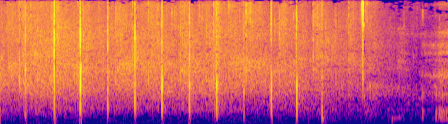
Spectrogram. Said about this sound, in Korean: 맨 새날이 밝았습니다. 우리 하나님께 감사의 박수를 올려드리겠습니다.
